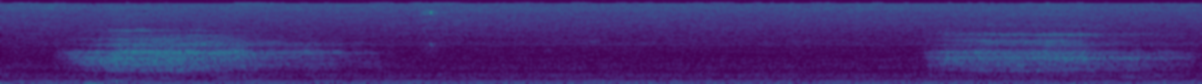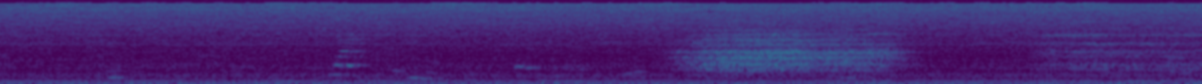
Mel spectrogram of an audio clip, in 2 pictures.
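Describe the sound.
Slow, deep inhalations: three long, soft breaths spaced several seconds apart, each a gentle airy rush, heard over a steady low hum.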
